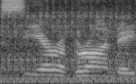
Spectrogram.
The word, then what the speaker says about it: Sierra Grande: And again, I do want to preface, if earlier in the video I didn't say it right, this is a Sierra Grande.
